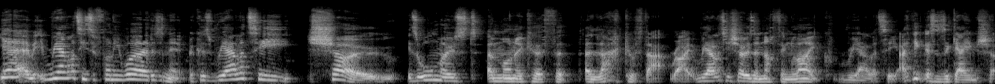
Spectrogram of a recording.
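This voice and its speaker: With hardly any pauses, a high-pitched man swings his pitch very widely over noticeable background noise. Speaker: reality game show contestant and writer. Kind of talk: interview. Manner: fast.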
